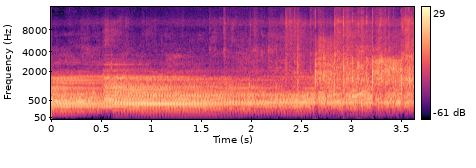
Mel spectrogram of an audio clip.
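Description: An electric keyboard plays a sustained chord.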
